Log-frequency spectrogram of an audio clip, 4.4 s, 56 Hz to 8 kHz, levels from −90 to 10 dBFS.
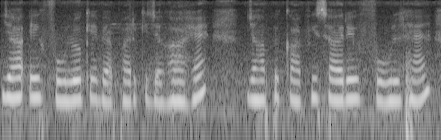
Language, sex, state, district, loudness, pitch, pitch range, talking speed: Hindi, female, Uttar Pradesh, Lucknow, -14 LUFS, 230 Hz, 225-250 Hz, 190 wpm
